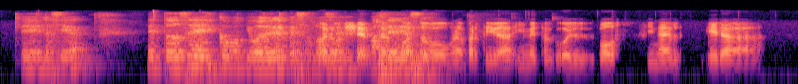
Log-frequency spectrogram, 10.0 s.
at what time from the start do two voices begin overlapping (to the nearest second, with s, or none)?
4 s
